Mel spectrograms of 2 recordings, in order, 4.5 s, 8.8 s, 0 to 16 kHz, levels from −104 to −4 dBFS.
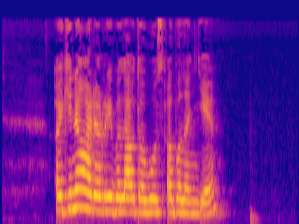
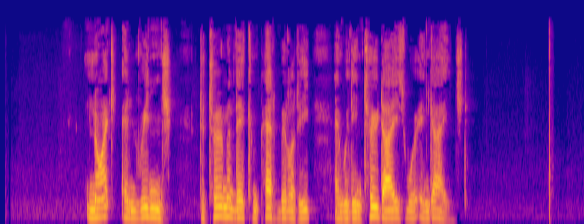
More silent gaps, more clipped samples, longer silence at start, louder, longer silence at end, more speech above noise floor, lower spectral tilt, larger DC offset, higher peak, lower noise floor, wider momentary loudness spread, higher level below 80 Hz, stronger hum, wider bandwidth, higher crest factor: neither; neither; second, 0.85 s vs 1.3 s; about the same, -22 LUFS vs -24 LUFS; second, 1.25 s vs 1.85 s; first, 60 dB vs 51 dB; about the same, -5 dB/octave vs -6 dB/octave; neither; about the same, -6 dBFS vs -6 dBFS; first, -82 dBFS vs -75 dBFS; second, 9 LU vs 20 LU; about the same, -68 dBFS vs -70 dBFS; neither; about the same, 11.5 kHz vs 10.5 kHz; about the same, 18 dB vs 20 dB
